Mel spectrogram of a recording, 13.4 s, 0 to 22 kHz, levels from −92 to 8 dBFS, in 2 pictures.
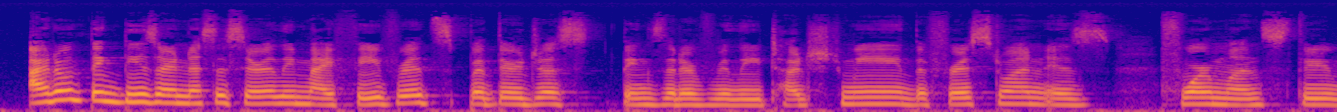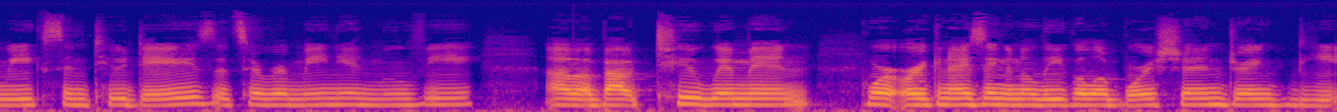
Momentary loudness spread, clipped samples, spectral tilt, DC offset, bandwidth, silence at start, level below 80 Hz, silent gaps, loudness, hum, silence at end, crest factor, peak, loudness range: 9 LU; under 0.1%; -5.5 dB/octave; under 0.1%; 14 kHz; 0.15 s; -50 dBFS; none; -22 LUFS; none; 0 s; 18 dB; -4 dBFS; 4 LU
